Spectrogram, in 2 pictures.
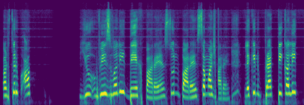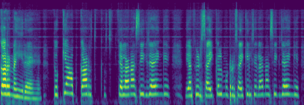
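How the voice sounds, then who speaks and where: A woman's voice: high-pitched, moderate pace, warm tone, dry recording. A woman teacher giving an online class lecture, explaining with everyday examples and checking in with her students.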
